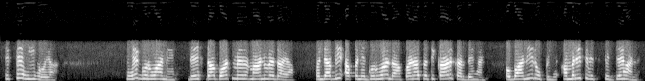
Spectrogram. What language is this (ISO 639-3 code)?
pan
